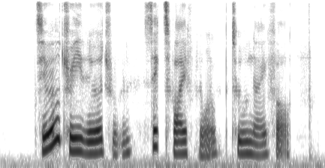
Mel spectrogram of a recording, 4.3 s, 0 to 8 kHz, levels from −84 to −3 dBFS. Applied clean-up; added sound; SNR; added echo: neural diffusion model UNIVERSE++.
